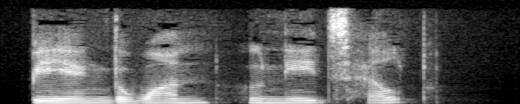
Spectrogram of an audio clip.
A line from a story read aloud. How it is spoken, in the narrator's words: said quietly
